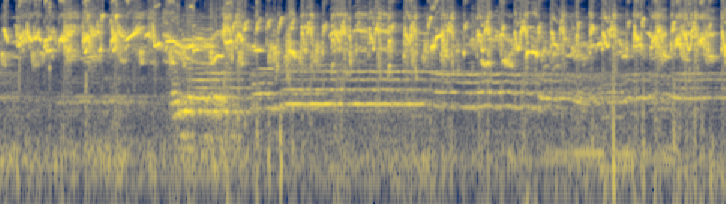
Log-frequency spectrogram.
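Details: Two Oriental magpie-robins duel in song, trading continuous, rapid, buzzy and whistled notes in a rich jumble, with faint steady tones below.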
